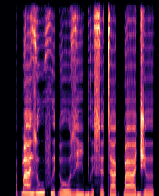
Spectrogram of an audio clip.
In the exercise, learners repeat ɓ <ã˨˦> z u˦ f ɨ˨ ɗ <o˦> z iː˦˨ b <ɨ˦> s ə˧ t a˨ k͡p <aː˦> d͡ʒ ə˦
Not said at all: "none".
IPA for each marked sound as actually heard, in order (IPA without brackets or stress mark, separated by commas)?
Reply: ã˦, oː˦, ɨ˦, aː˦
